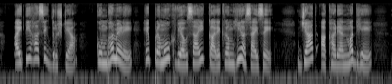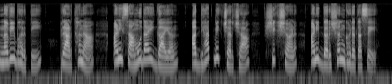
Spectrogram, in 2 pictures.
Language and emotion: Marathi, neutral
